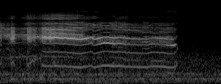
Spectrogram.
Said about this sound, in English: All right. And then Troy's going to step first onto the bridge. Creak.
